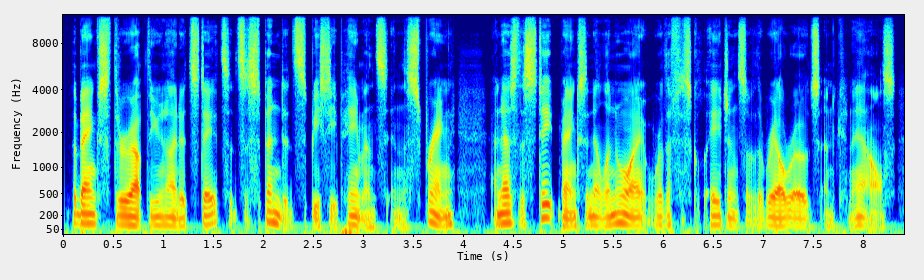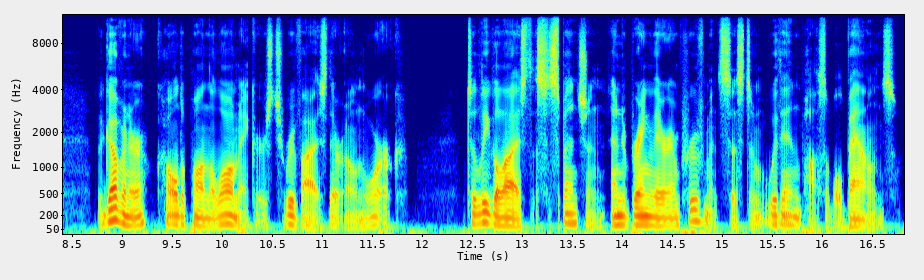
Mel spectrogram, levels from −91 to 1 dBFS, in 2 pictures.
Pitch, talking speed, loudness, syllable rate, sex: 85 Hz, 190 wpm, -23 LUFS, 5.9 syllables/s, male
